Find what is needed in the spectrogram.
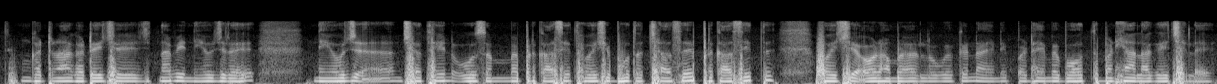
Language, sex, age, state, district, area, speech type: Maithili, male, 18-30, Bihar, Saharsa, rural, spontaneous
